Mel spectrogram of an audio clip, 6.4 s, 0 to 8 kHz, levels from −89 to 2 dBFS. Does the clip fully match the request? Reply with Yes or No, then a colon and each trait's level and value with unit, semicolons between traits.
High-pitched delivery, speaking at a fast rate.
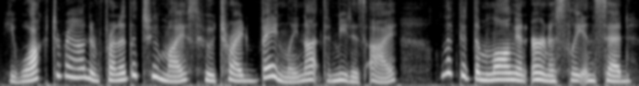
Yes: high, 230 Hz; fast, 235 wpm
